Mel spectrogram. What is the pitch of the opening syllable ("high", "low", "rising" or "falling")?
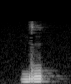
falling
